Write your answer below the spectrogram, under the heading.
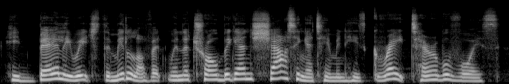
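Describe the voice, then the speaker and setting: A woman reading a scripted children's fairy tale as an expressive storyteller. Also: mid-range voice, a little fast, no echo, clean studio sound.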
